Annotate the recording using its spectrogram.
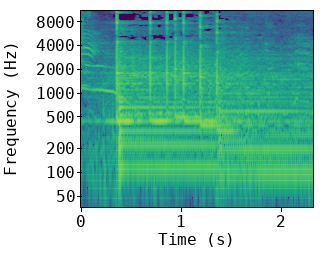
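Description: Background music starting about a third of a second in: held chords with light ticking percussion, the chord changing about halfway through.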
